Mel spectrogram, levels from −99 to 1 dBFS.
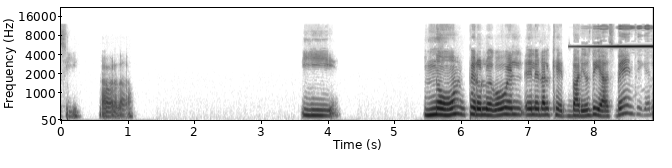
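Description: Loudspeaker feedback squeal from 7.62 s to the end: the microphone re-amplifies its own loudspeaker, and a 5.4 kHz tone swells over about a second to roughly 10 dB above the speech.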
